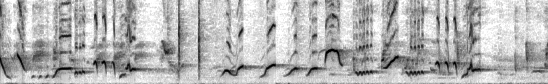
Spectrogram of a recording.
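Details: White-rumped shama, a fighter bird, provoked to fight: loud varied song of rising whistled notes and sharp upslurs around mid-high pitch, quick jumbled phrases with clicks and chatter between, repeated rapidly throughout.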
